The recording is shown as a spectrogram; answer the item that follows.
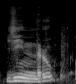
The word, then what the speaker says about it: Jinro: Nej, det är en Jinro heter varumärket. – Jinro? – Jinro.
